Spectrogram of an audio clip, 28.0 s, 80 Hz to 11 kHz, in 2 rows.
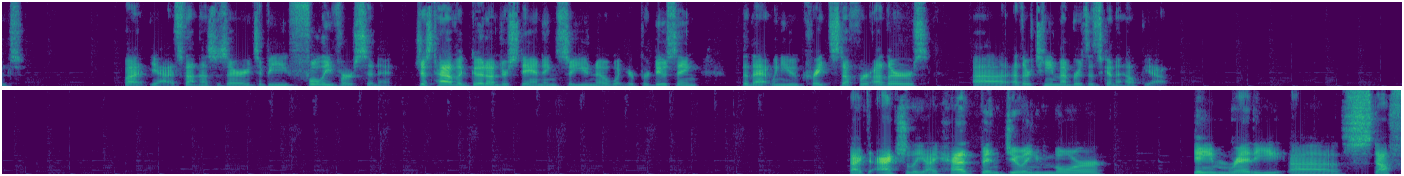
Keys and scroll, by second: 18.6 s.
